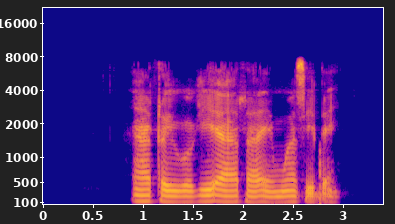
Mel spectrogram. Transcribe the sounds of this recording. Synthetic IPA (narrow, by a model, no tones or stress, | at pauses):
hatɔjwoɡiataɛmwasḭɗa̰j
